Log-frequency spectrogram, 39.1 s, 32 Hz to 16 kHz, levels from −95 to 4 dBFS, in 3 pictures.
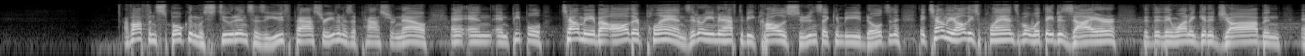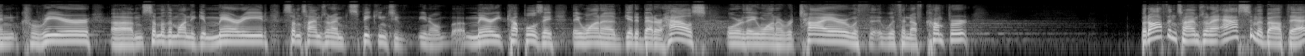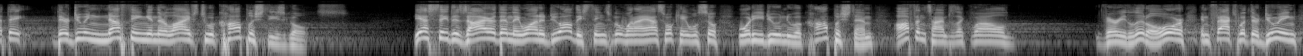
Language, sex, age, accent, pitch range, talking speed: English, male, 30-49, American, 150-195 Hz, 225 wpm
